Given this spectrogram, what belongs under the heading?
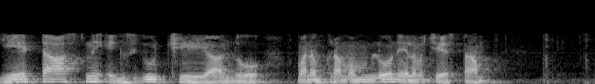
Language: Telugu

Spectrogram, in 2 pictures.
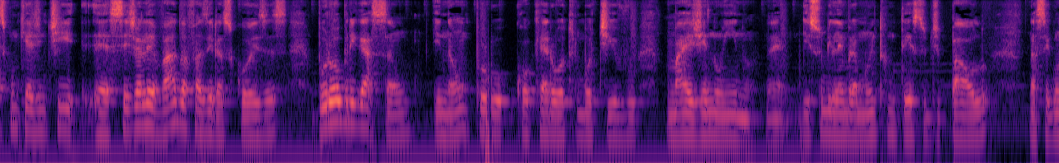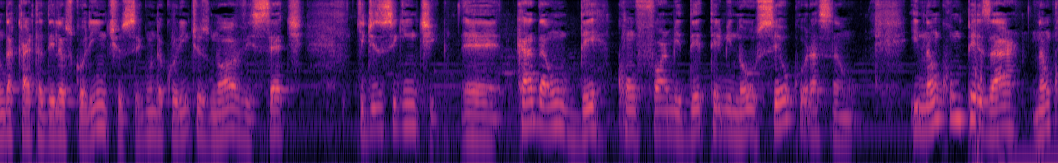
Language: Portuguese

